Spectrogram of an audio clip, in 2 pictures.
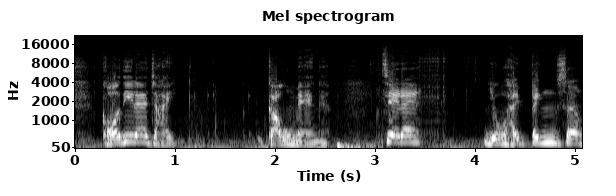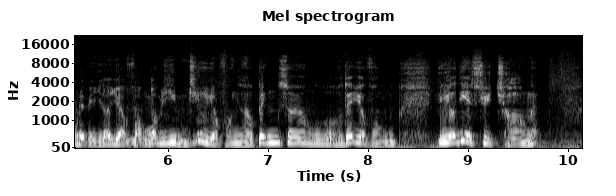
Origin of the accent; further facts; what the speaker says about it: Hong Kong; 你唔好成日話我哋香港人高人一等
